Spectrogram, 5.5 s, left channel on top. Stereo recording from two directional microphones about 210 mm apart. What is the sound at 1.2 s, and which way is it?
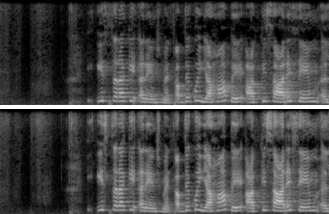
A woman's voice, 30° right (ahead or behind).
